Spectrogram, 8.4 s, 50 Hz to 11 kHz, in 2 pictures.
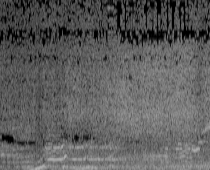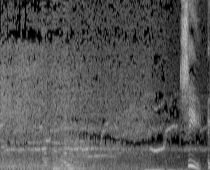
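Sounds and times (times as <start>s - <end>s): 
whale calls: 0.0s - 7.9s
speech: 7.9s - 8.4s.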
